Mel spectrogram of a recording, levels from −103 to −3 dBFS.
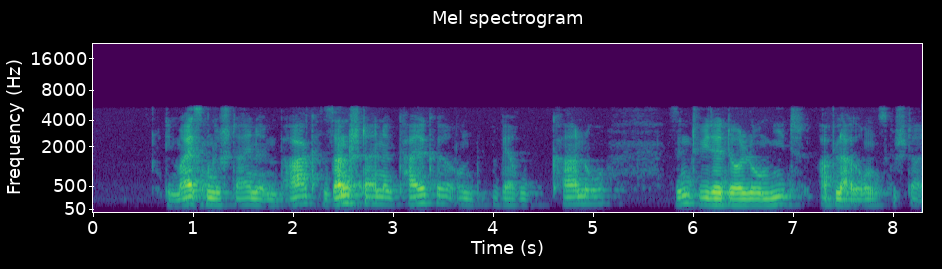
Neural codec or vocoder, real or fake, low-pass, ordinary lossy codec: none; real; 5.4 kHz; none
